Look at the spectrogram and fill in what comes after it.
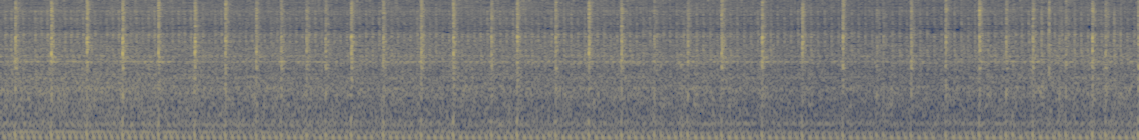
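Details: Lawnboy two-stroke mower after an engine speed adjustment: fast, uneven popping at a low, lazy speed that never picks up; engine speed is now too low and can't be raised enough to use.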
